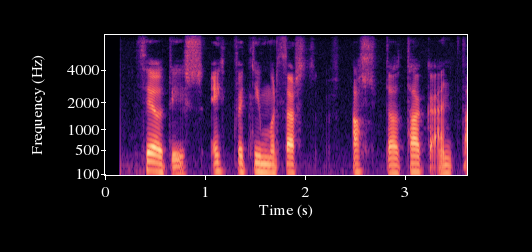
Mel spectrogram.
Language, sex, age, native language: Icelandic, male, 13, Icelandic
